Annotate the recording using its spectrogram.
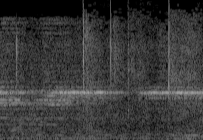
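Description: Faint low voices with a few light handling clicks from a handheld microphone, over a steady faint high-pitched tone from the public-address system.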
